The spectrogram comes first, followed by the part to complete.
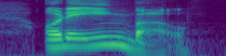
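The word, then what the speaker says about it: Odeyingbo: uh di o OD day oh my gosh odingo that's how you say it there you go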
